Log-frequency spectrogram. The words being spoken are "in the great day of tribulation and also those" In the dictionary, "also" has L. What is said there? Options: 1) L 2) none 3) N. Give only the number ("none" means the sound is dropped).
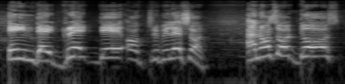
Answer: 1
